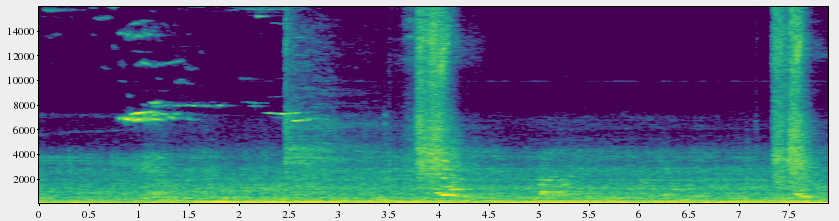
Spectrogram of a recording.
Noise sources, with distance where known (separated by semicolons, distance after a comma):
large-sounding engine, near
